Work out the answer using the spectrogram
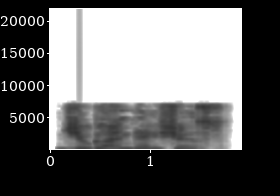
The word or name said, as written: juglandaceous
